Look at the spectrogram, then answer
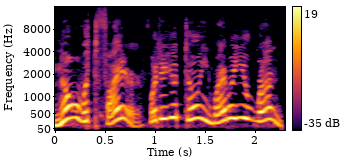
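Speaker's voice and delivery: put-on cute little very high French-accented voice. Retell her reply when you asked about the fire, in Annie's cute little French voice. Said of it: "Annie's a little cute little French voice".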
